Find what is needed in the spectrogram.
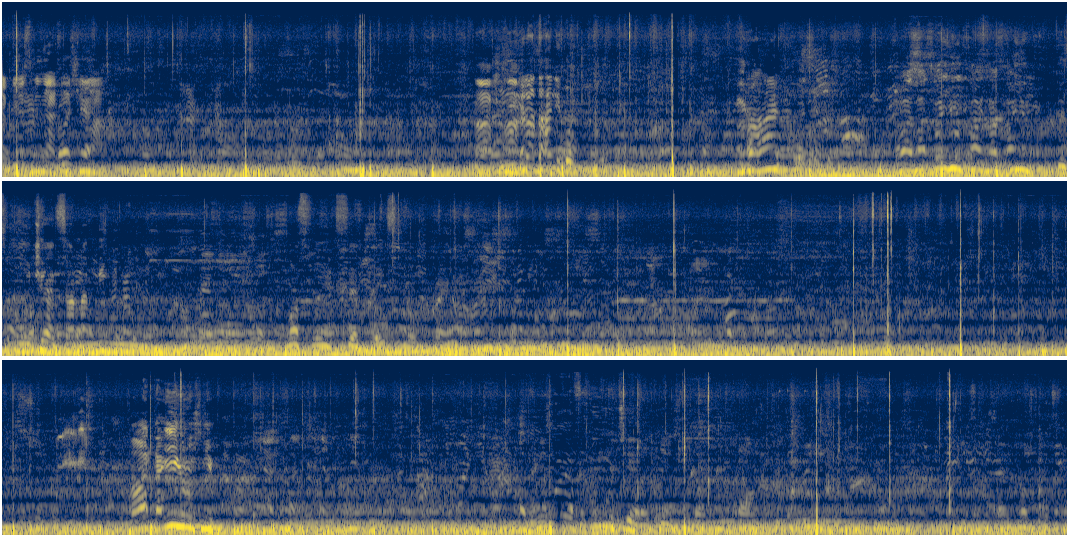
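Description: Sound of an amateur mini-football match on artificial turf: sharp thuds of the ball being kicked every few seconds and players calling out now and then, over a steady low rumble.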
